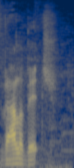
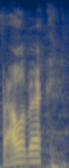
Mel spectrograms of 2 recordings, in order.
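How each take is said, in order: First: The name ends with a CH sound. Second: The name ends with a hard K sound. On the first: The speaker calls it right. "it's pronounced like a C H, the K, so it's Valabich" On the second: The speaker calls it wrong. "or Valabek"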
